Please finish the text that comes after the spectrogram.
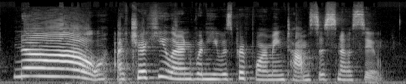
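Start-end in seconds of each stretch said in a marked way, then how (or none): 0.1-1.1 high-pitched, loud yell. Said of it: "get kids to yell".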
